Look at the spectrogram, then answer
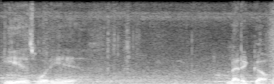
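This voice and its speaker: Male actor as weary veteran soldier, lowish voice, matter-of-fact, video game cutscene, strong background rumble. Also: steady tone, a little slow, close to an everyday voice. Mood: grim, matter-of-fact. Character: seasoned, weary male soldier telling grim past missions. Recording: loud vehicle and outdoor noise behind.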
